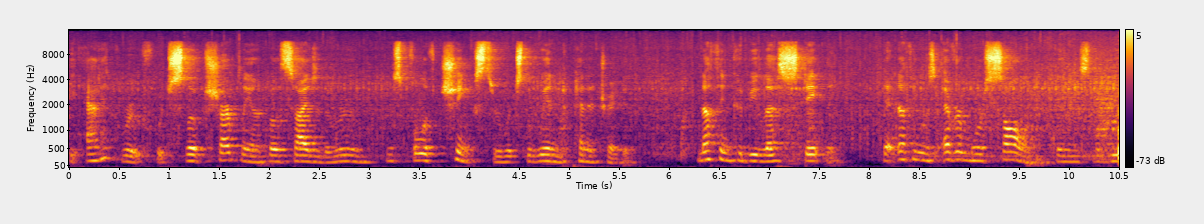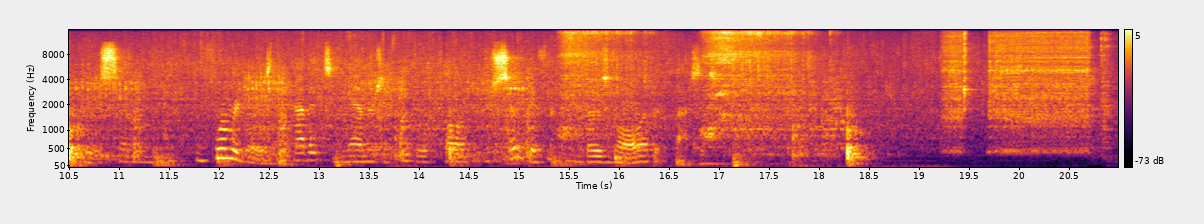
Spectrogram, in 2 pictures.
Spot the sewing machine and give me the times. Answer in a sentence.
You can hear the sewing machine from 0.0 to 20.9 s.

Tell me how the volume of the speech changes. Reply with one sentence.
The volume of the speech stays about the same.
